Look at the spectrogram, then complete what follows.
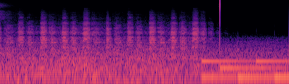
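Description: A dog pants quickly and steadily, a rapid rhythmic run of breathy huffs, before a sharp click and a low sustained musical tone come in near the end.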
